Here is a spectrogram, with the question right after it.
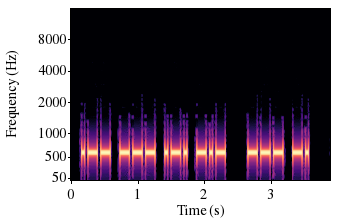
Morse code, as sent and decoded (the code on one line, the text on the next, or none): .-- --- .-. -.- / --- -.
WORK ON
